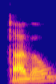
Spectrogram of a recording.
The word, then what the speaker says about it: Toggl: I think that's how you pronounce it. Toggle.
